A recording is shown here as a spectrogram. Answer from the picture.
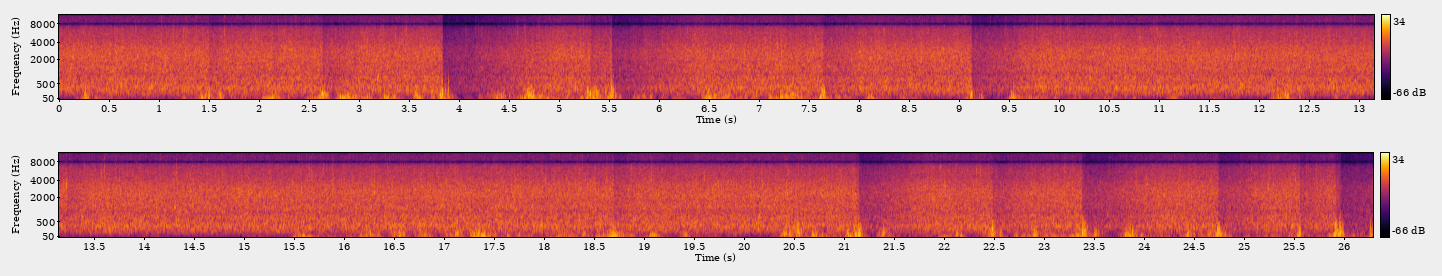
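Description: Shallow, fast mountain creek rushing over stones, a steady loud rush of water, with gusts of wind rumbling on the microphone.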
